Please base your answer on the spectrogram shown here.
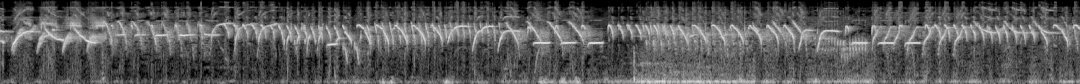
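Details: Canary singing in a loud, continuous kenari gacor song: rapid high whistled trills and sweeping downslurred notes, a brief steady tone near the middle, with a faint low hum underneath.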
